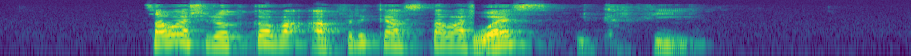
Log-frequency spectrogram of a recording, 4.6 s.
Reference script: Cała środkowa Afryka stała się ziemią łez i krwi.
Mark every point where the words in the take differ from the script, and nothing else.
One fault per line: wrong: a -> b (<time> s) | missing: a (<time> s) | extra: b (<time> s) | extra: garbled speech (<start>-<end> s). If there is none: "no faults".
missing: się ziemią (2.3 s)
